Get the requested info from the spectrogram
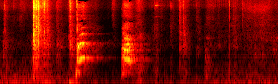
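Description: A small dog barks twice, two short sharp barks under a second apart, just after a brief clatter.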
